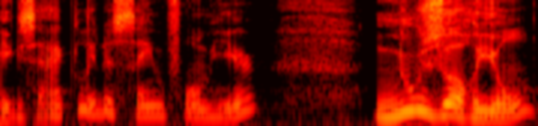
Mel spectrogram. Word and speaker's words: nous aurions: Nous aurions, final S not pronounced, and then you've got this liaison, nous aurions.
